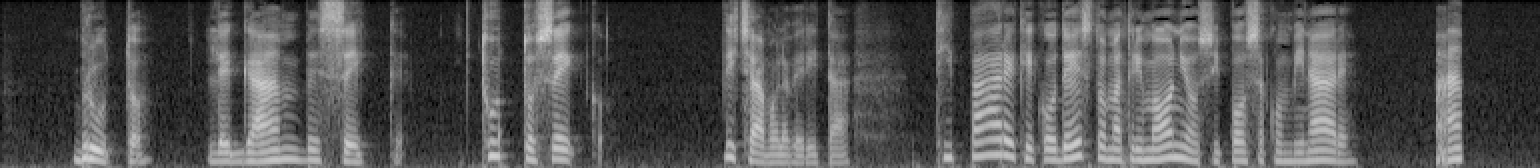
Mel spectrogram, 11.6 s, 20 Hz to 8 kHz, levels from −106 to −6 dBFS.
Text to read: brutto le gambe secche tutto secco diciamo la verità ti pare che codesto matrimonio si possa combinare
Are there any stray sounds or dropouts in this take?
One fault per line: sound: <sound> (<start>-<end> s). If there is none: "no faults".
sound: laugh (10.8-11.0 s)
